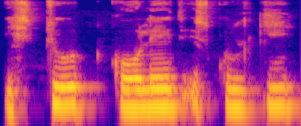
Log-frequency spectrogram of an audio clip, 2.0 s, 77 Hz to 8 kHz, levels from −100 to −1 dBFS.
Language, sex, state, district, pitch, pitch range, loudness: Hindi, male, Uttarakhand, Uttarkashi, 155 Hz, 150-160 Hz, -16 LUFS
